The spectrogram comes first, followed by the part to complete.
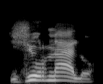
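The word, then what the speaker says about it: ĵurnalo: And the J with a cap is J. Giornalo. Giornalo is a newspaper.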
